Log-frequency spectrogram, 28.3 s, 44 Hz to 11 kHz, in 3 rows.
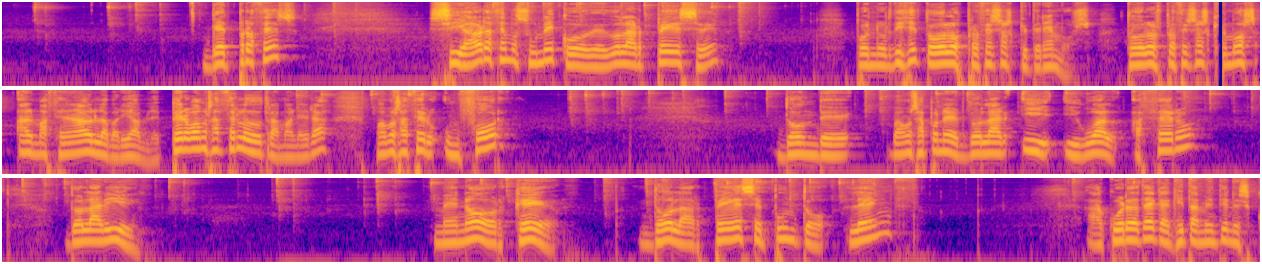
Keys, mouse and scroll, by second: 0.0-0.7 typing, 2.4 Return, 3.4-5.8 typing, 11.8 ctrl+l, 12.2-22.6 typing, 23.7-25.1 typing, 25.4 Tab.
